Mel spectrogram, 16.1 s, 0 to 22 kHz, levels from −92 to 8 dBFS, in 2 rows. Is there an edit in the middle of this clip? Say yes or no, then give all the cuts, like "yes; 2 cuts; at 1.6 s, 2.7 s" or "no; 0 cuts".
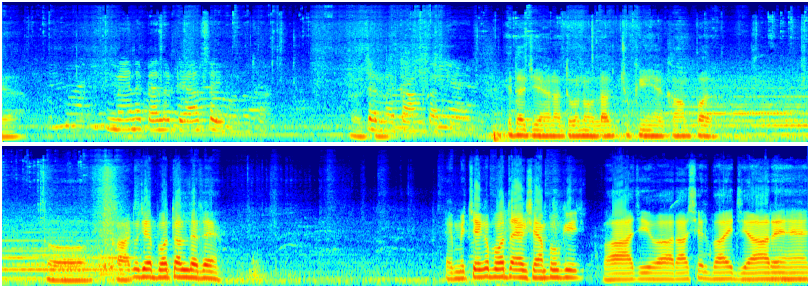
yes; 3 cuts; at 4.8 s, 9.4 s, 13.8 s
